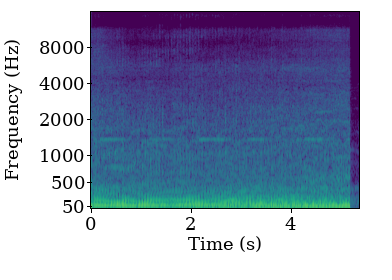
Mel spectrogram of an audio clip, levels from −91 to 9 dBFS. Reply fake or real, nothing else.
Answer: real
